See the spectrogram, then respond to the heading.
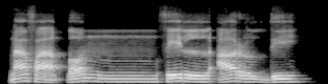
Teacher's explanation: Fathah tanwin bertemu dengan huruf fa. Bacaan ikhfa dibaca samar-samar.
